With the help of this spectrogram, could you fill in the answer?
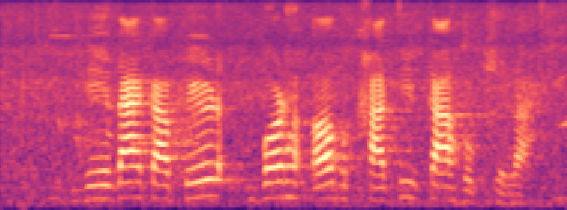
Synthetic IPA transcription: ɾed̪akapeɽbəɽ̤əbkʰat̪iɾkaɦokʰela̰

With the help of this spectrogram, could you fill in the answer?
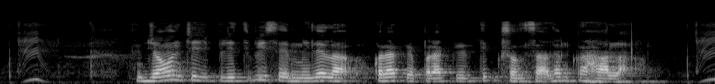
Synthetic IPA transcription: d͡ʒɔʊnt͡ʃiːd͡ʒpɾɪt̪ʰwisemɪlela̰ʔokɾakepɾaːkɾɪɾɪt̪ɪksə̃nsa̰ːd̪ʱənkaɦaːla̰

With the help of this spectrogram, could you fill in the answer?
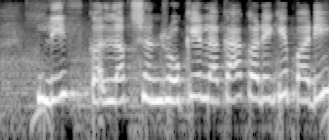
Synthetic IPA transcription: lifʰkələkt͡ʃʰənɾokeləkakəɾekepəɽi

